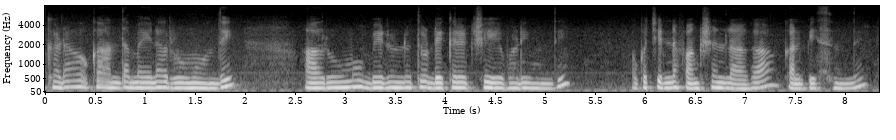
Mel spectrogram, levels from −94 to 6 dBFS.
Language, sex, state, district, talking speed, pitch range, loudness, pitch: Telugu, female, Telangana, Mahabubabad, 115 wpm, 170-190 Hz, -15 LUFS, 180 Hz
